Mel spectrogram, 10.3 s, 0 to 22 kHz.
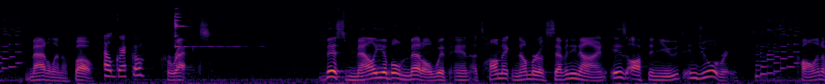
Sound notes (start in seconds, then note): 2.1 ding sound; 9.4 ring-in sound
